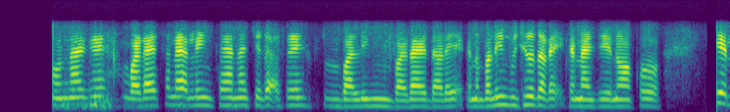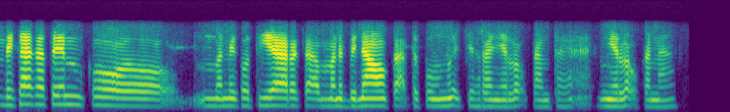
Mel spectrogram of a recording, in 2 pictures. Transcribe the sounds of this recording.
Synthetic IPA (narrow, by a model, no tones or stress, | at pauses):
ɔnaɡɛbaɽajsanajaʔliɲkanat͡ʃudaʔsɛbaliɲbaɽajdaɽajʔkanabaliɲbud͡ʒud̪aɽɛɛ̰ʔkanad͡ʒɛnɔakɔ | kɛt̪̚lɛkakat̪ɛnkɔ | manɛkɔt̪iaɾkaʔmanɛbɛnaɔka̰ʔt̪ɛkɔnunuʔ̚t͡ʃɛɦɔɾaɲɛlɔʔkant̪aɲɛlɔʔkana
